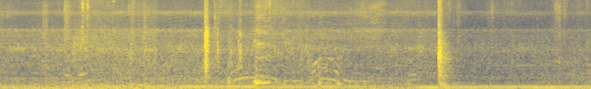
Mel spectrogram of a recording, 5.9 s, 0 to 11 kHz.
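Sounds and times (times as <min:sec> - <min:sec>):
steady low 4x4 vehicle engine rumble: 0:00.0 - 0:05.9
people murmuring: 0:02.1 - 0:04.4
4x4 vehicle doors thudding shut: 0:04.4 - 0:04.7.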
